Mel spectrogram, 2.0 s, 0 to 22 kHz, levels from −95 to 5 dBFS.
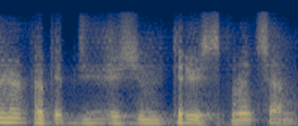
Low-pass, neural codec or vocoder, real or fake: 14.4 kHz; codec, 44.1 kHz, 0.9 kbps, DAC; fake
